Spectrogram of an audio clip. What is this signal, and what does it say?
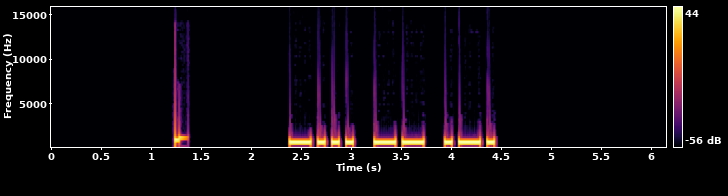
Morse code, heard as a keyed tone, about 17 wpm, 700 Hz. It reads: BMR
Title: USA Call Sign Postfixes - 3 Letters 17wpm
